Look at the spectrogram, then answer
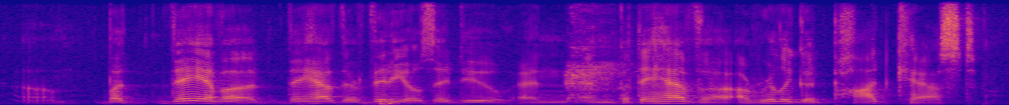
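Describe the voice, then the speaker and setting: With audible room echo around him, a man talks at a fairly slow pace and with fairly even intonation. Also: medium pitch for a man. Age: 60s. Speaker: biblical scholar and lecturer. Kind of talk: lecture. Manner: halting.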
